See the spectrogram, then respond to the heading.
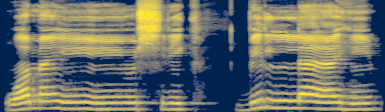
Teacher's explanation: یا کو شین کے ساتھ ملائیں گے، را کو کاف کے ساتھ ملائیں گے، را کو باریک ادا کریں گے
